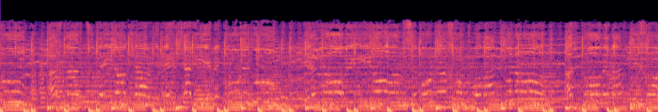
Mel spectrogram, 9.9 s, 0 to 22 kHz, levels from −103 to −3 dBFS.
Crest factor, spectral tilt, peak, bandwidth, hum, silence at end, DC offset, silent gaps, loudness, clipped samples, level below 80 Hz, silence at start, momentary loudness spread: 14 dB; -4 dB/octave; -8 dBFS; 11 kHz; none; 0 s; under 0.1%; none; -22 LUFS; under 0.1%; -30 dBFS; 0 s; 2 LU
